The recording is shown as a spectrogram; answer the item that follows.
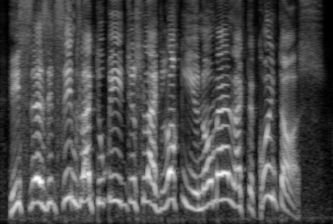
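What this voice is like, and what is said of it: Mock Hispanic accent. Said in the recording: “my Hispanic accent ... poke fun at one another's accents”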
